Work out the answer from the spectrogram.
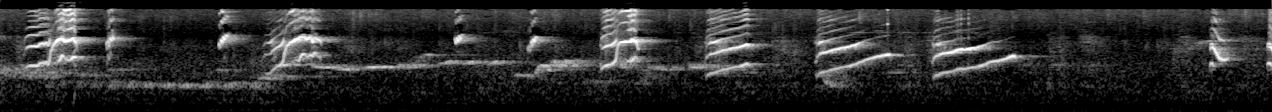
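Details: White-rumped shama lure song to provoke another shama: scattered sharp upslurred whistles over steady background hiss.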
